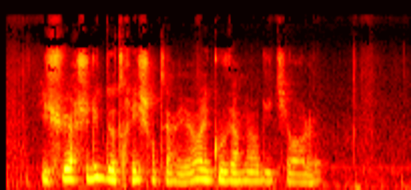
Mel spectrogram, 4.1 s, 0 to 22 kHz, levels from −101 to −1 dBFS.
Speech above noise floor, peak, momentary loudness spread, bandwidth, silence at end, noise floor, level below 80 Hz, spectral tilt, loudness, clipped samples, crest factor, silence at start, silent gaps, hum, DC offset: 28 dB; -14 dBFS; 11 LU; 16 kHz; 0.5 s; -58 dBFS; -62 dBFS; -4.5 dB/octave; -30 LUFS; under 0.1%; 18 dB; 0.05 s; none; none; under 0.1%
